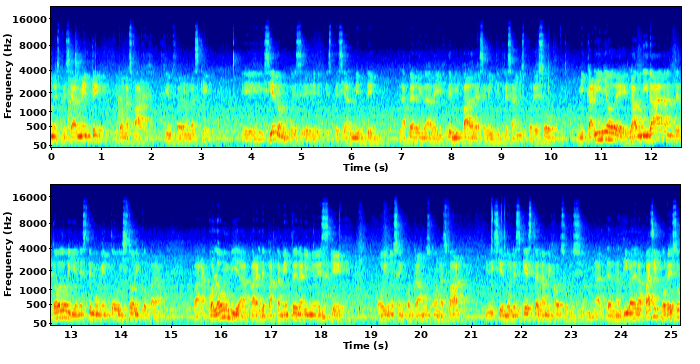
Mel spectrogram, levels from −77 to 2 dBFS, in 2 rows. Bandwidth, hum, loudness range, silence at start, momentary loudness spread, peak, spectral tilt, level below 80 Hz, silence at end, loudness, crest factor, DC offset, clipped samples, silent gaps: 14.5 kHz; none; 5 LU; 0 s; 11 LU; -2 dBFS; -6 dB/octave; -52 dBFS; 0 s; -21 LUFS; 18 dB; under 0.1%; under 0.1%; none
